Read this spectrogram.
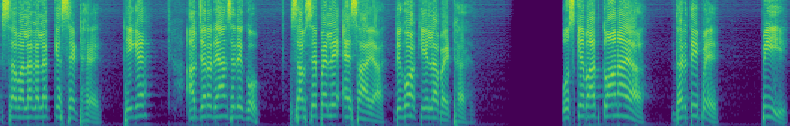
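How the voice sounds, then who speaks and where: A man's voice: sits high, bright, forceful tone, clean tone, no room sound. A male chemistry teacher giving a classroom lecture, coaxing his students and drilling them to chant along.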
